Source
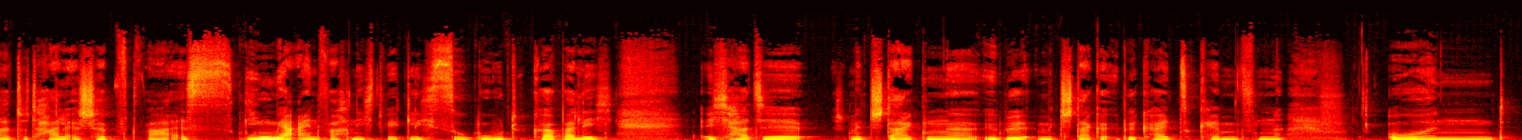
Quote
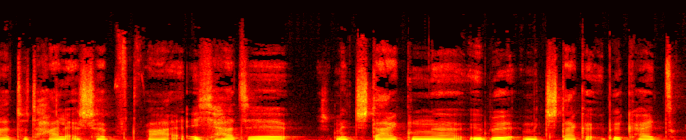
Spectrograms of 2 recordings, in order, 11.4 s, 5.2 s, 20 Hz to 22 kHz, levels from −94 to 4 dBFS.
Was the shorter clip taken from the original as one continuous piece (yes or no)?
no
